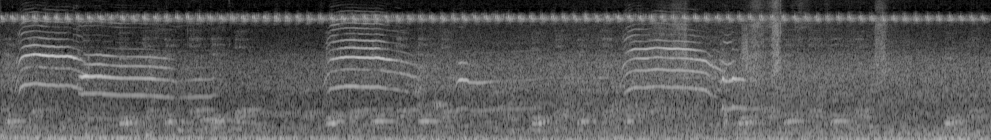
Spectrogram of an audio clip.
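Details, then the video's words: Ginger cat paired with a white female cat; three clear, drawn-out harmonic meows about three seconds apart, each starting high and sliding gently downward, over a steady high electronic whine and low background hum. "Ginger cat looks very harmonious when paired with a white female cat"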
